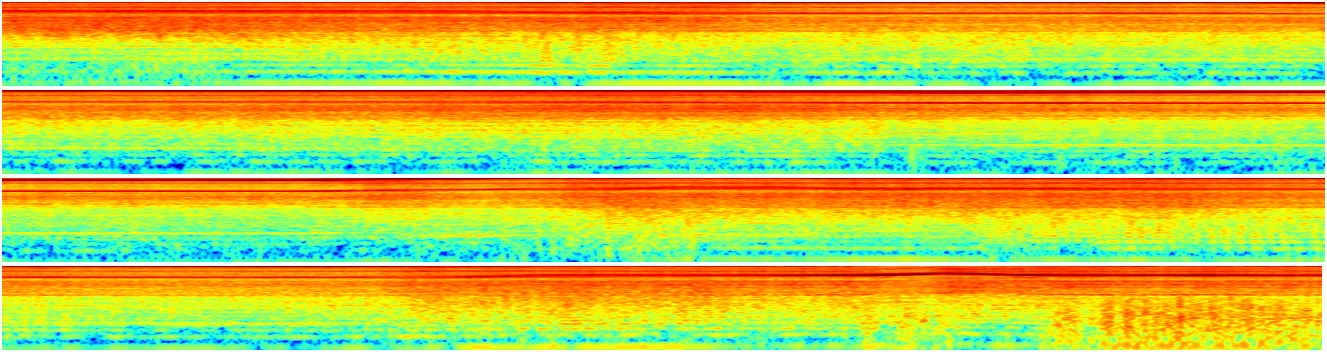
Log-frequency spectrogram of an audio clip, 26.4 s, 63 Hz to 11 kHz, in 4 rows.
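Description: Walkera V450D03 electric RC helicopter in flight, heard from a camera mounted on the airframe: a steady high whine from the brushless motor and rotor head. The pitch sags slowly in the middle, climbs back sharply about halfway through, and wavers briefly near the end as the throttle changes.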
